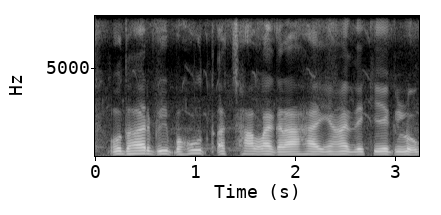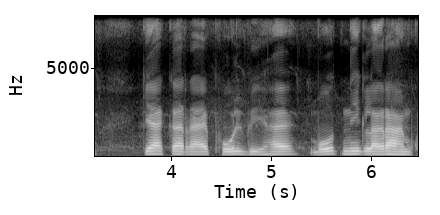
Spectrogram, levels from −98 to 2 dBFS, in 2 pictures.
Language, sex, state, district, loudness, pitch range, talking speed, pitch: Maithili, male, Bihar, Supaul, -22 LUFS, 140-155 Hz, 220 wpm, 145 Hz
